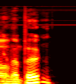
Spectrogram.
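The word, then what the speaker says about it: LeVar Burton: Øh, det vil sige, at Lever Button øh, kommer tilbage som George LaForge. Og Lever Burton? – Hvad? Burton. – Burton. Tim Burton? Lever Burton. Er dårligt til at udtale hans navn.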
